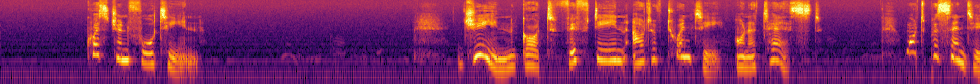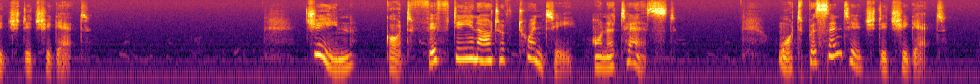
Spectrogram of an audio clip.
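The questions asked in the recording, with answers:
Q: What percentage did she get?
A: 75%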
